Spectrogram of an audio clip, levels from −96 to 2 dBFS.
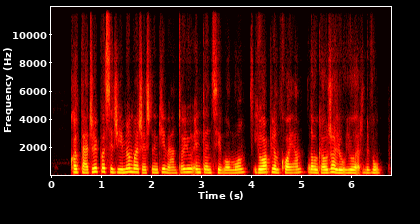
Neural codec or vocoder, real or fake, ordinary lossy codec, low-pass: codec, 16 kHz in and 24 kHz out, 0.8 kbps, FocalCodec, streaming, 65536 codes; fake; Opus, 16 kbps; 10.8 kHz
